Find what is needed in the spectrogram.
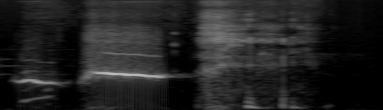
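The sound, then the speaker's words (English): A person whistles two short tones in imitation of a train whistle, the second held longer, followed by a few breathy puffs mimicking a chugging engine, fairly loud. “It'd be like a choo-choo train and be like choo-choo-choo-choo. That's my whistle.”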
